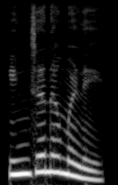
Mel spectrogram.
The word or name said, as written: ಇಂಜಾನುಮಳೆ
